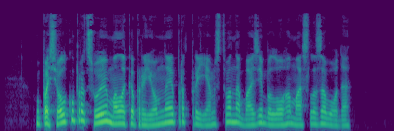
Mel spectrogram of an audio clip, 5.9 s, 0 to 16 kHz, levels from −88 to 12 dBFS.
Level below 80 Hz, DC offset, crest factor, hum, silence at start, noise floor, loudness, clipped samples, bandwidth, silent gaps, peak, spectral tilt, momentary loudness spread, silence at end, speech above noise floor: -60 dBFS; under 0.1%; 22 dB; none; 0.55 s; -86 dBFS; -22 LUFS; under 0.1%; 11.5 kHz; none; 0 dBFS; -6.5 dB/octave; 11 LU; 0.7 s; 65 dB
